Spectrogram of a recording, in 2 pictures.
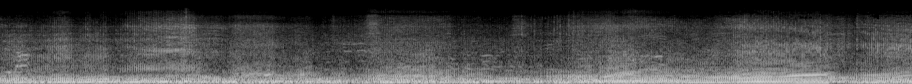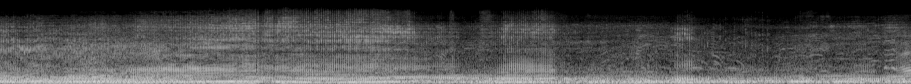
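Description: Dirt bike engines revving on a mud track, pitch rising and falling repeatedly as the riders open and close the throttle. Voices can be heard underneath.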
